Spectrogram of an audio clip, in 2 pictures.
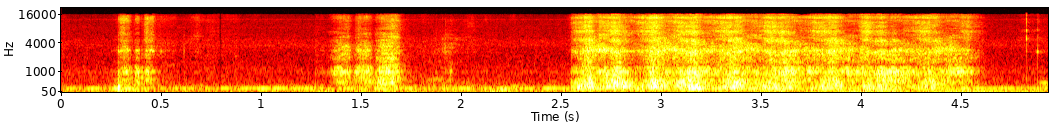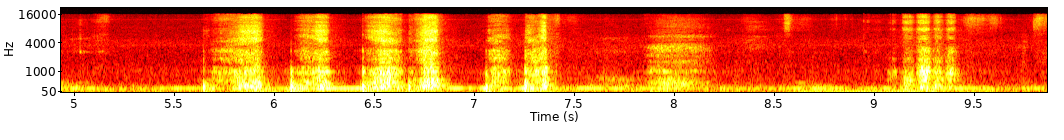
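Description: A graphite pencil draws outlines on a white sheet of paper resting on a wooden table, producing bright, dry scratching strokes. Short scribbles alternate with a longer sustained stretch of drawing. A faint steady low hum sits underneath.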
